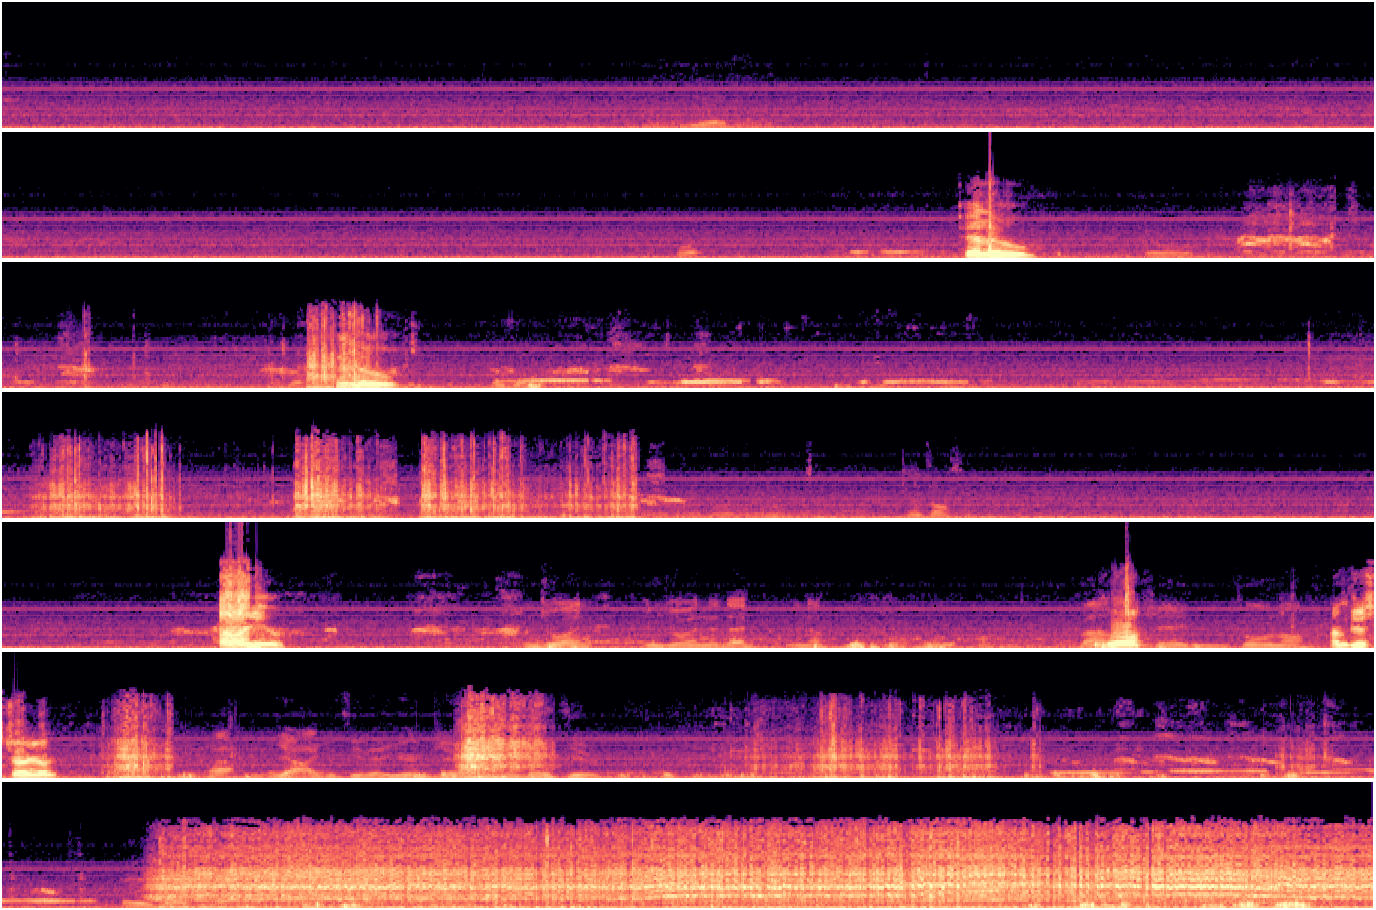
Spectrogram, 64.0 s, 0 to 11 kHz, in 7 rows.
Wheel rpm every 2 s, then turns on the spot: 0, 0, 0, 0, 0, 0, 0, 0, 0, 0, 0, 0, 0, 0, 20, 20, 0, 0, 0, 0, 0, 0, 0, 20, 20, 20, 10, 10, 100, 130, 180, 160.
28-32 46-54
